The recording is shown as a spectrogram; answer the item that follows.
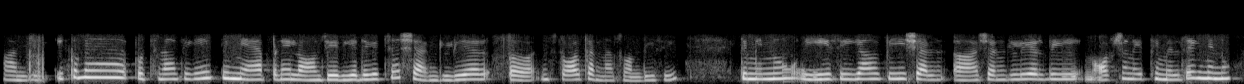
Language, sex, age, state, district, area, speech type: Punjabi, female, 18-30, Punjab, Firozpur, rural, conversation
